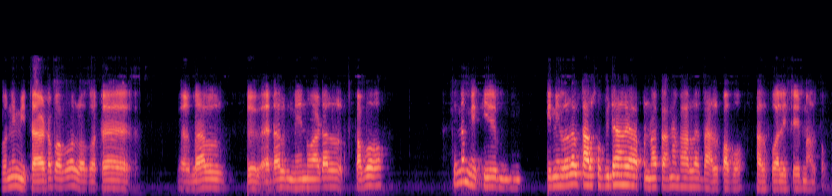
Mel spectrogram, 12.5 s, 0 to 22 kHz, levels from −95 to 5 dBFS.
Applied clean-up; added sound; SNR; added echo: neural mask model DeepFilterNet 3.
